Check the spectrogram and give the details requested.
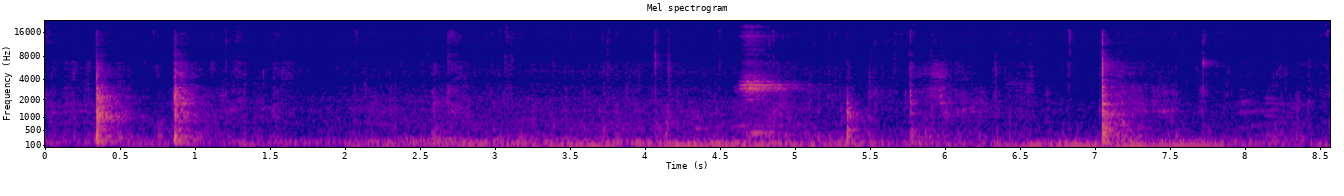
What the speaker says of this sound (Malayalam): എല്ലാം കൂടി ഇളക്കി ചേർത്ത് നല്ല അടിപൊളിയാക്കി ചേർക്കാം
